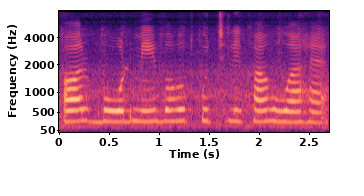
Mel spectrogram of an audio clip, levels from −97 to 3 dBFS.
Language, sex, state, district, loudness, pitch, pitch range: Hindi, female, Punjab, Pathankot, -17 LUFS, 275 Hz, 270-280 Hz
